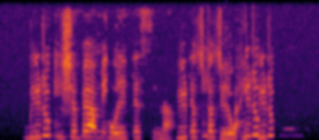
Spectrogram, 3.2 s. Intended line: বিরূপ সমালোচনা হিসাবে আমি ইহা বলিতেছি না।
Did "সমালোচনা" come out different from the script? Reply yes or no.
yes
